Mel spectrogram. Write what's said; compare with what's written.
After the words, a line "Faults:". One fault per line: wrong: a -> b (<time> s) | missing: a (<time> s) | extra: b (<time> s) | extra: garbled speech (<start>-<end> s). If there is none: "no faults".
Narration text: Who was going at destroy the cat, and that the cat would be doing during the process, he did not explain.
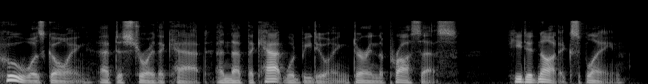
Who was going at destroy the cat, and that the cat would be doing during the process, he did not explain.
Faults:
no faults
